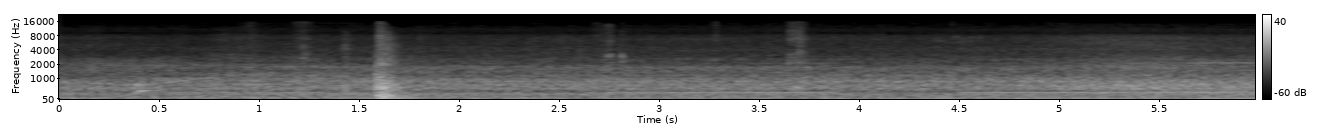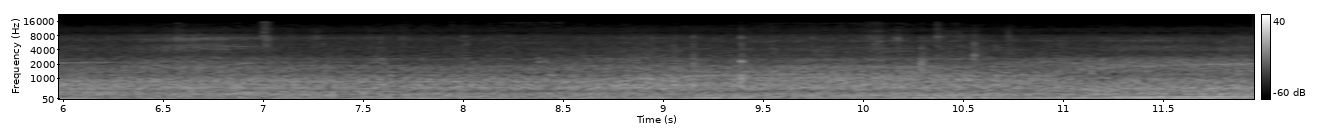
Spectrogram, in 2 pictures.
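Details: Steady road and engine rumble inside a moving car, with a sharp knock near the start and faint speech, and no animal sound.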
